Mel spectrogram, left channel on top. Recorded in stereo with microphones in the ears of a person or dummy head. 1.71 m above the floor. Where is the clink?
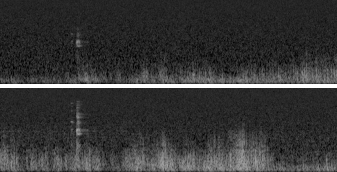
50° right (ahead or behind).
